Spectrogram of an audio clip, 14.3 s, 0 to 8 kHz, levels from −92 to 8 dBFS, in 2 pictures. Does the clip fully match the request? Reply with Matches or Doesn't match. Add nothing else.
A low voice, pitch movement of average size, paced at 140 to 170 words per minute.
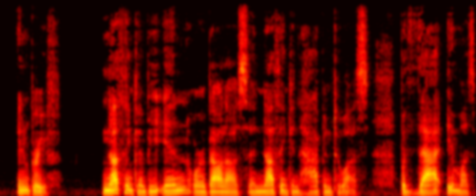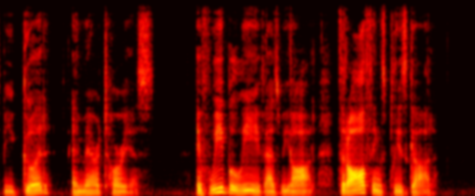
Matches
